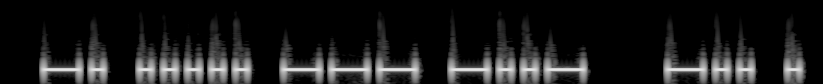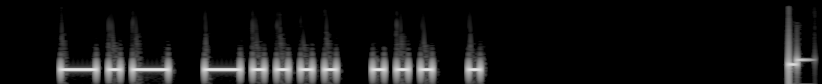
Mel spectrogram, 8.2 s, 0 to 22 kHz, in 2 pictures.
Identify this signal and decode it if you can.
Morse code, heard as a keyed tone, about 21 wpm, 700 Hz. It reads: N5OX DE K6SE
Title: USA Callsign DE Callsign - 4 Characters - 20wpm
